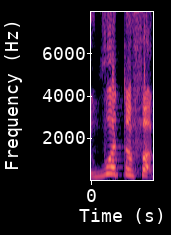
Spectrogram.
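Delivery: high incredulous what the fuck; disbelief. Retold or imitated. Comic retelling his reaction, high incredulous outrage. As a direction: hit it high in shock.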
